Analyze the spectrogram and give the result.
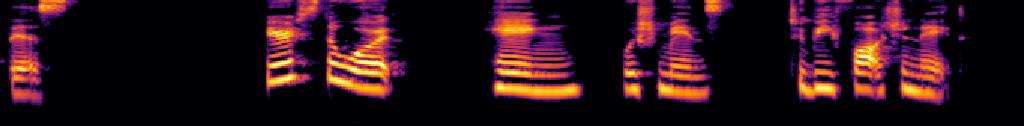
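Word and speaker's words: เฮง: Here's the word heng, which means to be fortunate. Do you know the tone? Heng has a low-class consonant with a live syllable ending, so it's mid-tone.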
